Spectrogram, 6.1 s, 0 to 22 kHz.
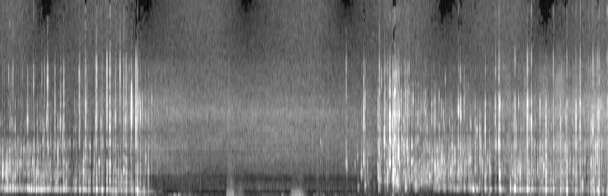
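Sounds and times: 
beer pouring from a can into a glass: 0.0 - 1.6, 3.5 - 6.0.

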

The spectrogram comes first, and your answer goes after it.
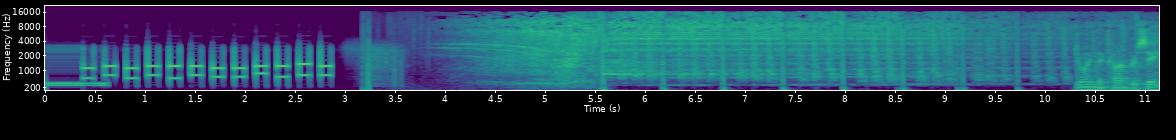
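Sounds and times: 
telephone line dial tone: 0.0 - 2.9
touch-tone dialing beeps: 0.4 - 2.9
whoosh: 3.2 - 6.2
music with a thumping beat: 5.6 - 11.1
speech: 10.3 - 11.1.

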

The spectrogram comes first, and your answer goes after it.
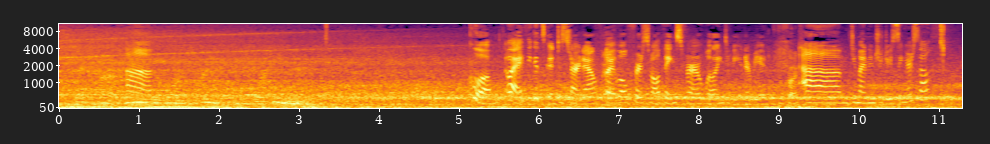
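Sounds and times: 
faint indistinct voices murmuring: 0.0 - 3.4, 5.6 - 7.3
metro trains moving through a station: 0.0 - 11.2
speech: 5.3 - 11.2.

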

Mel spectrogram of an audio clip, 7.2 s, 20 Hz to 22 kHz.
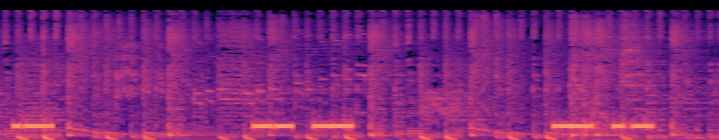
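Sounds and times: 
loud rhythmic music bed with a thumping beat: 0.0 - 7.1
telephone ringing unanswered with double electronic ring tones: 0.1 - 0.7, 2.5 - 3.7, 5.6 - 6.7.

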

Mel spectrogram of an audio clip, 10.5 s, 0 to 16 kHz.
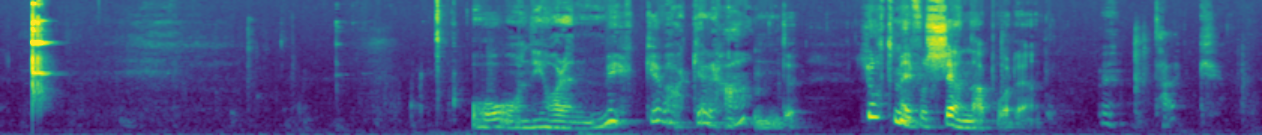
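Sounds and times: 
wine glasses clinking in a toast at a restaurant: 0.2 - 0.6
speech: 4.0 - 9.8.

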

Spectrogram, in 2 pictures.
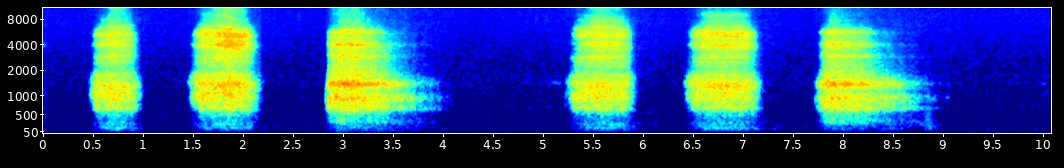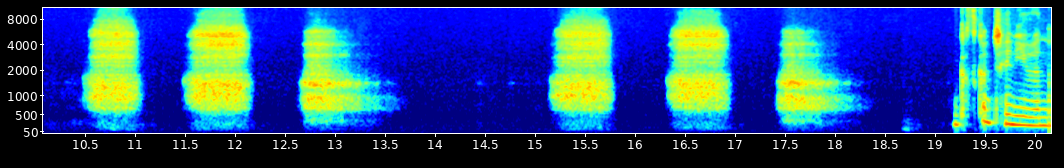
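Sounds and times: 
deep breathing into belly and chest then exhaling: 0.5 - 4.1, 5.2 - 9.0, 10.5 - 13.7, 15.2 - 18.4
speech: 19.6 - 20.1.

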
